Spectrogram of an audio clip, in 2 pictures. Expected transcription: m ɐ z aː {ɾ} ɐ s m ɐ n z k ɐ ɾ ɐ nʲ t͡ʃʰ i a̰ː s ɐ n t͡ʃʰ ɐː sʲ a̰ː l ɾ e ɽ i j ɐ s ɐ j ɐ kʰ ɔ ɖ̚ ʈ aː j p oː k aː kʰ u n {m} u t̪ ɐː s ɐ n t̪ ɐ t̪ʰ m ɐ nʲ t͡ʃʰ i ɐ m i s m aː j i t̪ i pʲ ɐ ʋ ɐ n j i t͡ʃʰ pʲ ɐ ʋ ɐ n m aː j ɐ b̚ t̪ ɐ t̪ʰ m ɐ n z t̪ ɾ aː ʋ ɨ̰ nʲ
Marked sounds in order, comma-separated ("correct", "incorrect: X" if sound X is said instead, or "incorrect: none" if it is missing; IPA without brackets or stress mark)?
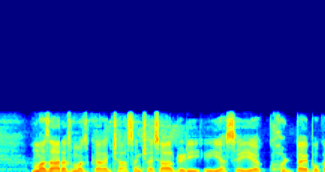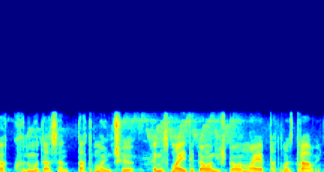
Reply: correct, correct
